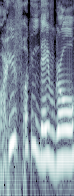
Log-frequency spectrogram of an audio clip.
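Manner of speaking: mock drunken slurring. Retelling a coworker's exchange with another man, imitating Brian's drunk slurring. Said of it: "my coworker Brian was like slurring".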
